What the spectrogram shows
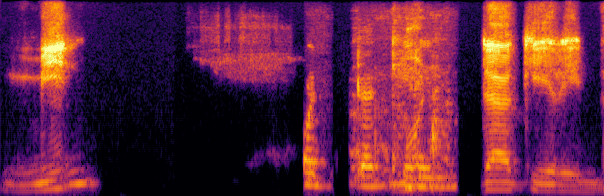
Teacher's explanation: Nun dimasukkan ke dalam huruf min, makhraj dan sifatnya digugurkan, ya, dimasukkan sekali bermakna dihazafkan, melainkan sifat dengung saja. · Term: idgham ma'al ghunnah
